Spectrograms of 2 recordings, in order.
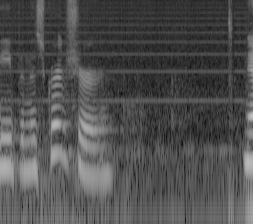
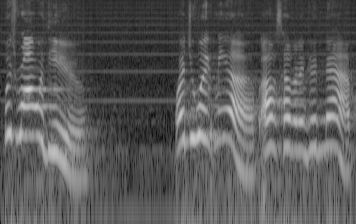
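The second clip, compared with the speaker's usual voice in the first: higher-pitched, mildly exasperated retelling; mock indignation, hand on hip; hand-on-hip annoyance; 5 semitones higher than usual. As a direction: lightly play someone grumpy at being woken. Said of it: "Jesus with his hand on his hip".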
